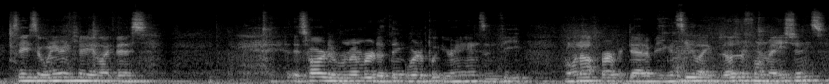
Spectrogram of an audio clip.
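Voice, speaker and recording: A man's voice: fairly high pitch, steady tone, fairly quick, poor audio. A man speaking informally and explaining things as he guides viewers through a cave for a vlog. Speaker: caving guide and video host. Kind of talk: casual vlog narration while exploring. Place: inside a cave.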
